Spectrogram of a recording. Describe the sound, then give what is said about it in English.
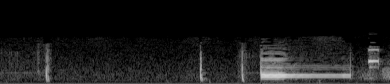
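Telephone dialing tones as a phone dials radio station WBAI: a few scattered sharp clicks, then a loud, steady, buzzy tone held for about a second, followed by one short beep. No one speaks. “Radio WBAI. Dialing. WBAI.”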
